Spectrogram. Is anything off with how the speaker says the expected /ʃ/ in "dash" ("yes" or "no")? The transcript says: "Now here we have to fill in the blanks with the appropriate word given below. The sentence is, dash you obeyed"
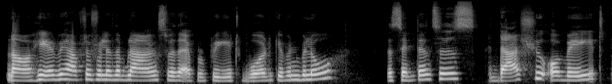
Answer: no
